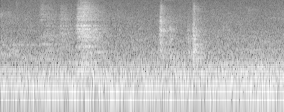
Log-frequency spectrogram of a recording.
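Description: A bicycle brake lever clicks as it is squeezed.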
